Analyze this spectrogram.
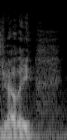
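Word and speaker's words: Hjelle: If you're not familiar with Sean Jelly, it's H-J-E-L-L-E. That's one of those I actually learned the pronunciation of, but he is 6'11".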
